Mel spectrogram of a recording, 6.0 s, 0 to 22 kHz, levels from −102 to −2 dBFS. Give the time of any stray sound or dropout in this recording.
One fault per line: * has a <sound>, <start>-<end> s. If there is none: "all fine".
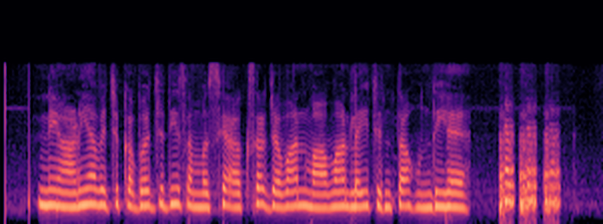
* has a laugh, 5.0-5.6 s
